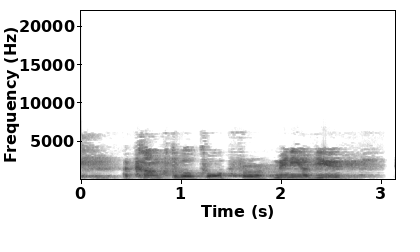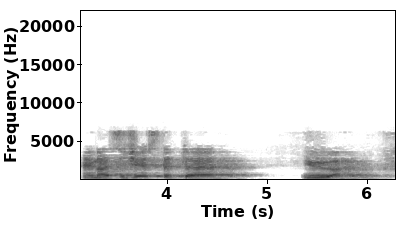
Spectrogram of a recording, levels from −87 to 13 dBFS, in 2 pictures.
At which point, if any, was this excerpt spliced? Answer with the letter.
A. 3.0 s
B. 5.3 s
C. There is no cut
A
